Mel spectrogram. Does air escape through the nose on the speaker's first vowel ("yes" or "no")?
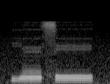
yes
